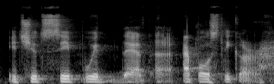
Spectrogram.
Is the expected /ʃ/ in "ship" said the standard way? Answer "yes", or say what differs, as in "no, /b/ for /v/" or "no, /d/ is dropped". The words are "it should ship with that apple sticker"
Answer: no, /s/ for /ʃ/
